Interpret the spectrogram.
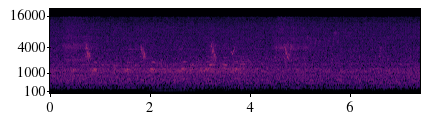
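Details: Male house sparrow, Green River, Puget Trough, Pacific Northwest, winter 2012–13: short, faint chirps at an uneven pace, about one a second, over a steady low hum from bridge traffic and other noise.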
